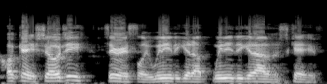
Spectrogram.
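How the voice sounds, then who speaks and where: A high-voiced host playing a game with a friend, chatting excitably, giggling and often shrieking dramatically. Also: fast. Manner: frequent shrieks and screams. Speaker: Let's Play host. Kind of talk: excitable gameplay chat.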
